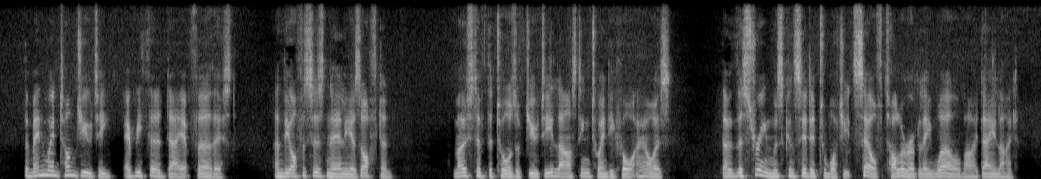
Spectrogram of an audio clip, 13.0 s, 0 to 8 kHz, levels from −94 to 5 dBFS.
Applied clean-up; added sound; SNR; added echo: neural mask model Resemble Enhance denoiser.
